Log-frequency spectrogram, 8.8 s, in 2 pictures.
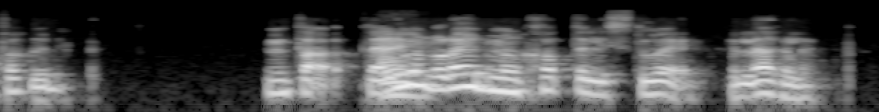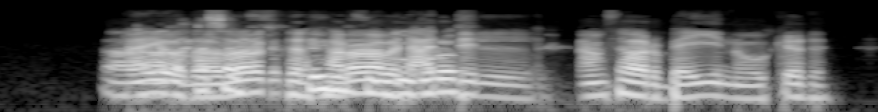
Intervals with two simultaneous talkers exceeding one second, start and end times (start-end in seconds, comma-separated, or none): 5.1-6.8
